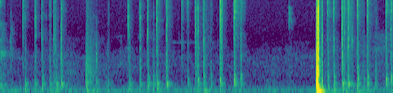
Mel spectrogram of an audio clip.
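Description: Typing on a computer keyboard: a run of light key clicks, then one loud knock a little past four seconds in, followed by a few more keystrokes.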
